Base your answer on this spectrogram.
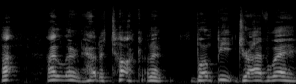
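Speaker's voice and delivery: high, mocking put-on voice. Retelling a guy's impersonation of RFK: imitating RFK's voice. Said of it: "doing an impersonation of R F K".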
